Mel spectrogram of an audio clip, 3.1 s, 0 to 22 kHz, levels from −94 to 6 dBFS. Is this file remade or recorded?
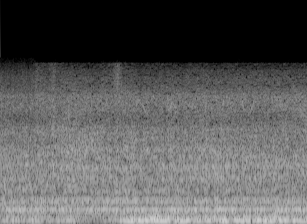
recorded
